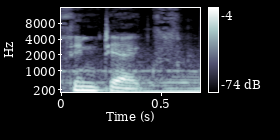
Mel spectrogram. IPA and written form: ˈsɪntæks (Syntax)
